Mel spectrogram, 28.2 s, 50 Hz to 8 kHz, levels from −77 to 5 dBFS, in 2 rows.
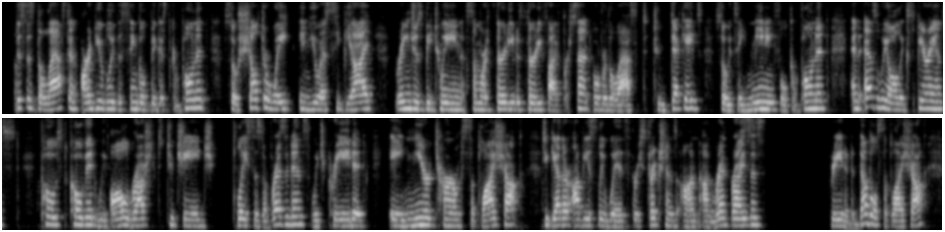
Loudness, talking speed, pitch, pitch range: -19 LUFS, 145 wpm, 180 Hz, 165-195 Hz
